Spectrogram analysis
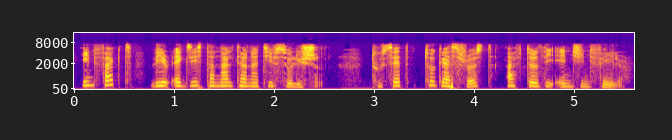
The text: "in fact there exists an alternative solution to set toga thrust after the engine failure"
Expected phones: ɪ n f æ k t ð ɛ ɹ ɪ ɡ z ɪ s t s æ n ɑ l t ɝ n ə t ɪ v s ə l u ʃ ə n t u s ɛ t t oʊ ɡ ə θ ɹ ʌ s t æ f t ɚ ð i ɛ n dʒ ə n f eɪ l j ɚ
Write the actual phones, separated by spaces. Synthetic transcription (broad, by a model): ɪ n f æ k t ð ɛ ɹ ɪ ɡ z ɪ s t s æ n ɑ l t ɝ n ə t ɪ v s ə l u ʃ ə n t u s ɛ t t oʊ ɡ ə s ɹ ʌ s t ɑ f t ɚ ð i ɛ n dʒ ə n f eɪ l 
